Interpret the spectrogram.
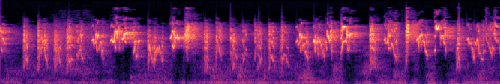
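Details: Budgerigar squawking and chirping in quick succession, a steady scratchy warble of short harsh notes with few pauses, over a faint low hum.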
